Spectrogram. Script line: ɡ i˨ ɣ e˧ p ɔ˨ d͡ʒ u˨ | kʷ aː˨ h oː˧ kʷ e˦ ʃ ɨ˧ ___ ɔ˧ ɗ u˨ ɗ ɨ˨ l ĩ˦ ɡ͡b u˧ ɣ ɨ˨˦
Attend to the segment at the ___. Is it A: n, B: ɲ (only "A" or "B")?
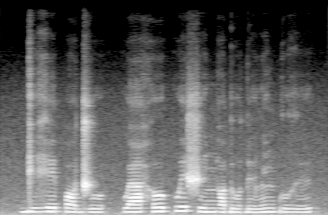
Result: B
